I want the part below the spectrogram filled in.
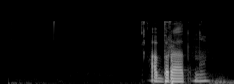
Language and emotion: Russian, neutral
